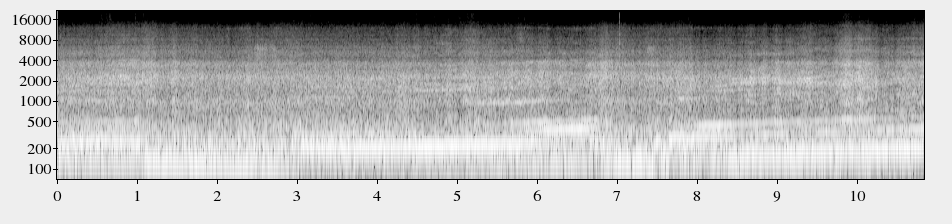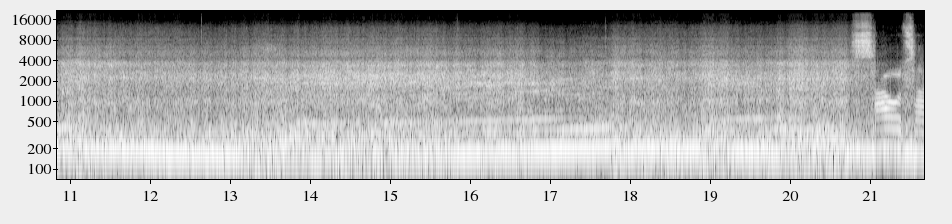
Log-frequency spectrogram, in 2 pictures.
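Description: Yamaha XSR 900 motorcycle engine revving while riding outdoors, its tone rising and falling through gear changes as a steady, loud drone with wind rush, while a rider talks over it.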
